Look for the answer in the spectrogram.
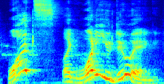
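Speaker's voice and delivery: high, loud mock-shocked "What?"; retold incredulous outburst. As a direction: act out baffled disbelief, pitch shooting up. Retold baffled reaction to opponent.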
